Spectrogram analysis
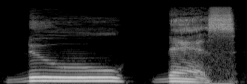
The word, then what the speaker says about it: Nunez: hell yes and uh nunez is pronounced new ness interesting we got pro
